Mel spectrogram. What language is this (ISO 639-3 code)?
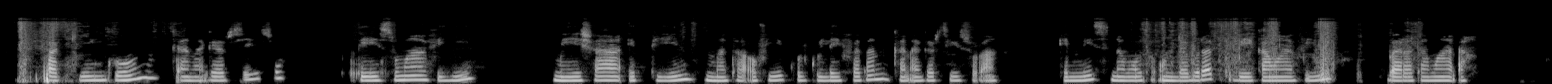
orm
